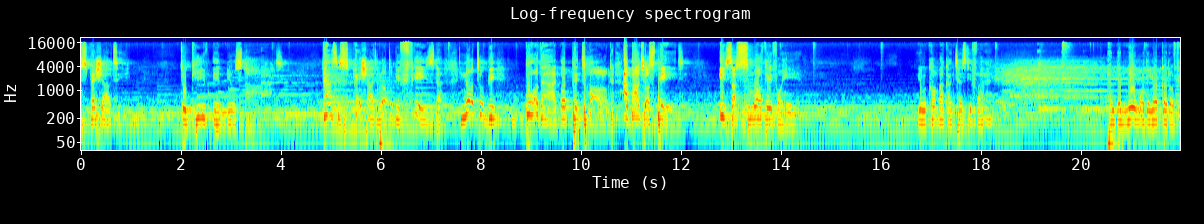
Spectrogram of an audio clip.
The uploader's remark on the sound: Sunday Service message preached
